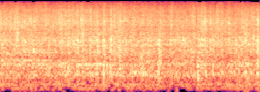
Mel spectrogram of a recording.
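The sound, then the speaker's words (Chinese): A thick salmon fillet, cooked without added oil, sizzles steadily in a pan as its side is seared, a dense, bright crackle of hissing and tiny pops at an even level throughout, with no voices. “很金黄，好，那因为我这个菲力稍微比较厚，我侧边呢也稍微煎一下它。”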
